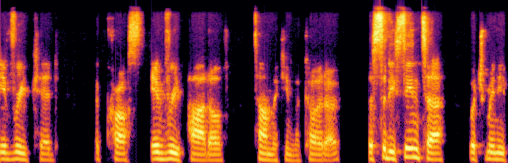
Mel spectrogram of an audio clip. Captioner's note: speaking foreign language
